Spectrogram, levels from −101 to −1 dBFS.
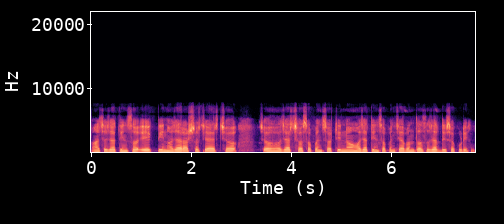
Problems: none marked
